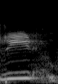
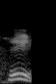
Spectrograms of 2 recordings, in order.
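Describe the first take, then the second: First: The vowel is a long 'ee' sound. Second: The vowel is a short 'e' sound. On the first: "रीड रीड" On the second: "पण आता इथे उच्चार काय होतो, रेड"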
